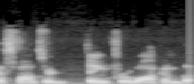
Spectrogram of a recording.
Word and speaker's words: Wacom: But yeah, it is Wacom. And I mispronounced it for years.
